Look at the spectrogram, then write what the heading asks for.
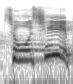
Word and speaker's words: ชูชีพ: จม น้ำ นะ คะ ใช้ พ. พาน เป็น ตัว สะกด แต่ เวลา เขียน อาจ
